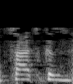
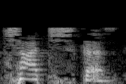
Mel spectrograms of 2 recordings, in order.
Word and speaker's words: tzatzka: it's tzatzka, not tchotchka. You guys mispronounce that. You call like little toys or gadgets tchotch. I don't understand that. It's tzatzkas. They're called tzatzkas, like a TS, like with a tzadi.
